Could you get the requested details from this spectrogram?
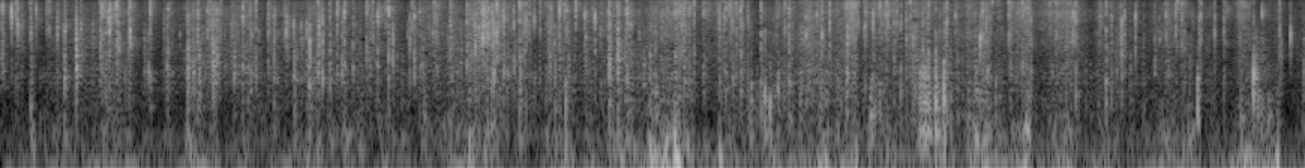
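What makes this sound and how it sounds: Gloved hands squeeze and crinkle a clear plastic inflatable air-column packaging sheet, hollow and air-filled, bent into a curve. A steady stream of dense, bright crinkling and crackling plays throughout, with a low thumping body underneath and occasional louder squeezes.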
